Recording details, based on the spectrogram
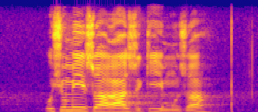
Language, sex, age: Venda, male, 27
